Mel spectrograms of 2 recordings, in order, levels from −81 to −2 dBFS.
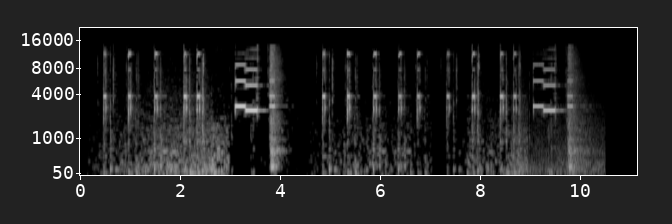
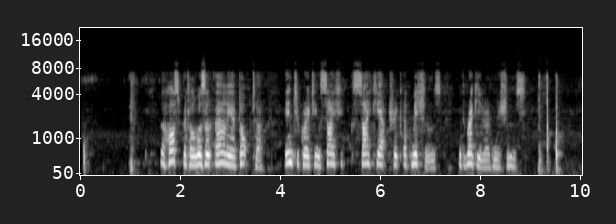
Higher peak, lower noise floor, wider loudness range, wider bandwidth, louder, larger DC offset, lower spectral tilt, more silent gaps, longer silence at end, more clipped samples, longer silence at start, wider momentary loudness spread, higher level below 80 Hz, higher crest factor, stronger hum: second, -10 dBFS vs -2 dBFS; first, -74 dBFS vs -65 dBFS; first, 10 LU vs 5 LU; first, 14.5 kHz vs 9.2 kHz; second, -27 LUFS vs -20 LUFS; neither; second, 0 dB/octave vs -4 dB/octave; neither; first, 1.05 s vs 0.45 s; neither; first, 0.45 s vs 0.05 s; about the same, 18 LU vs 18 LU; first, -56 dBFS vs -62 dBFS; about the same, 22 dB vs 18 dB; neither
